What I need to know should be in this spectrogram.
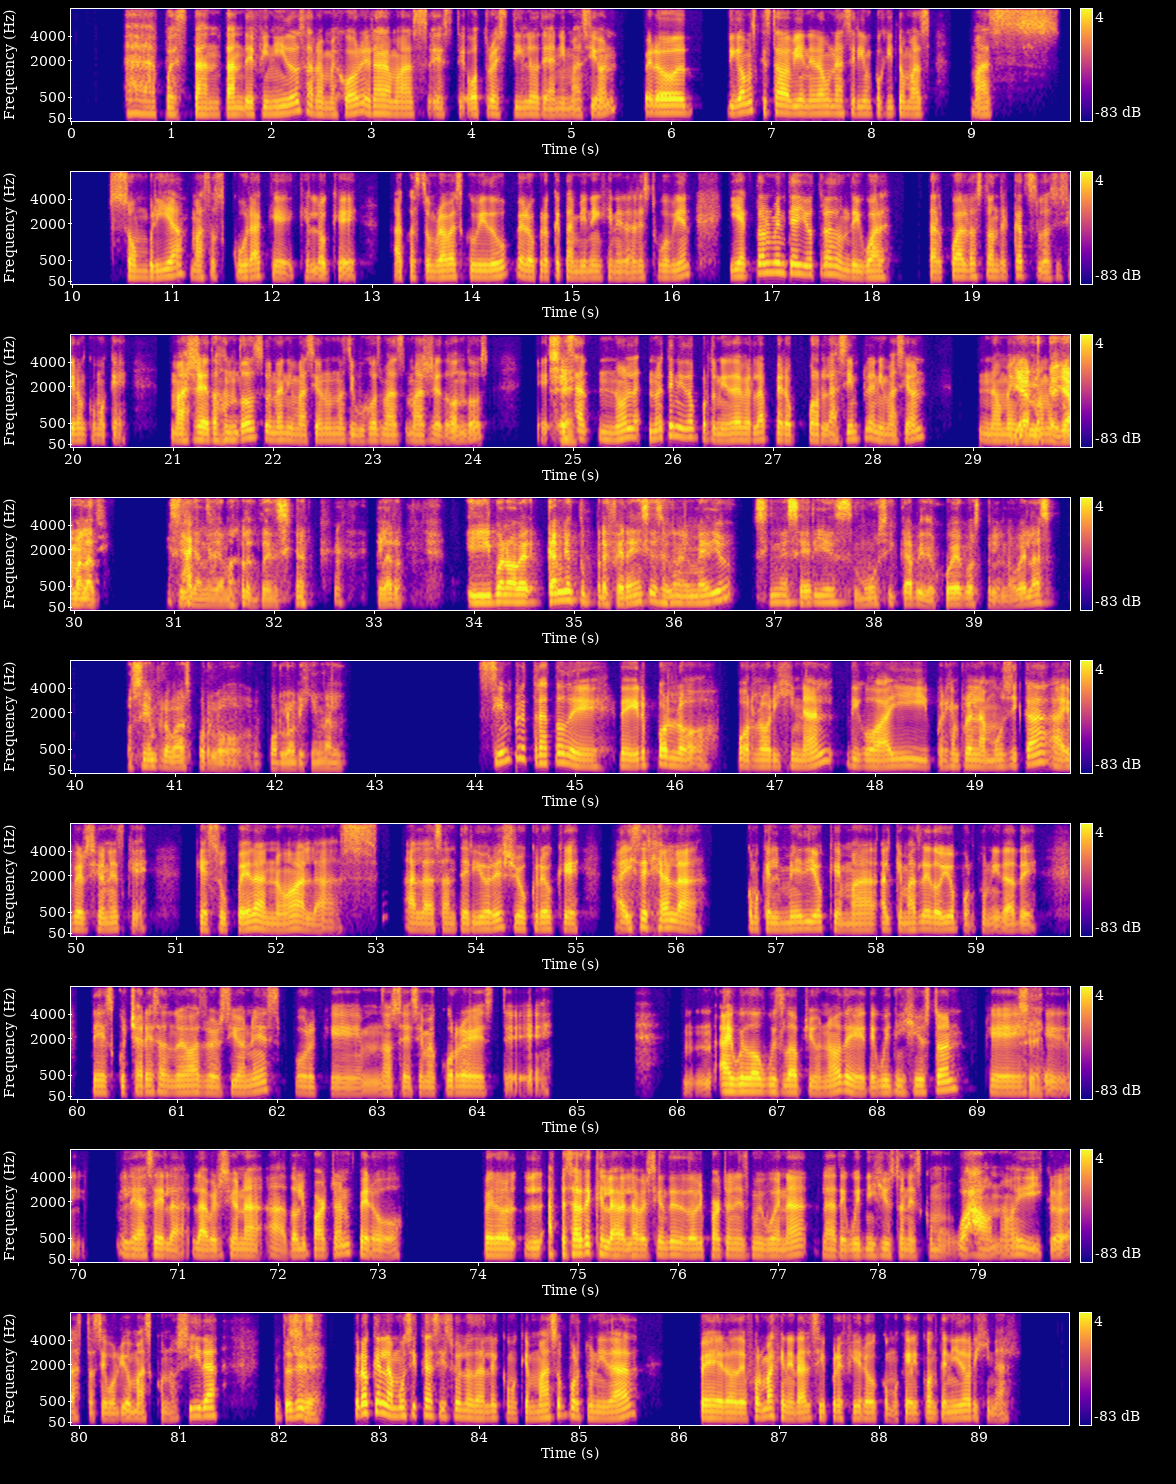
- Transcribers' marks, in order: chuckle; chuckle; chuckle
- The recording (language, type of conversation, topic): Spanish, podcast, ¿Te gustan más los remakes o las historias originales?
